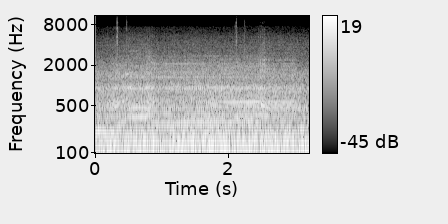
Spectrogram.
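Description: Steady, loud engine drone from a 2017 Jaguar F-Type R AWD with a 550 hp engine and 7-speed gearbox, heard from inside the closed cabin while driving fast. The low rumble holds constant with no talking.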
